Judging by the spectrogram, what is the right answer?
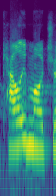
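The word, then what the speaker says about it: kalimotxo: Well, so in the 1970s, Basque culture, this is a classic cocktail called Cali Mocho. It's spelled with a K, K-A-L-I-M-O-T-X-O.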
